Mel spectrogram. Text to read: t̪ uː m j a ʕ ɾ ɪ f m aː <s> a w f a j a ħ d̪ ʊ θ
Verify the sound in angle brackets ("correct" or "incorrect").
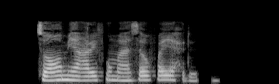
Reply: correct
